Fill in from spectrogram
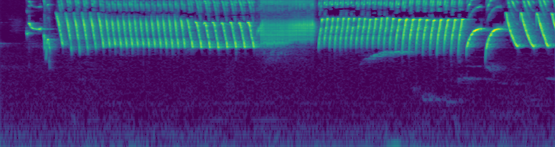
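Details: Canary performing a lure song, prenjak and lovebird style, to make quiet canaries sing: a short opening twitter, then long high, rapid, evenly pulsed trills with a brief break, closing with rising whistled sweeps.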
